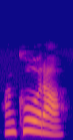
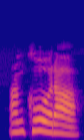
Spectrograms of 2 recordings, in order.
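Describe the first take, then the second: First: A bit louder, higher call; crowd shout. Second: Slow, stretched call for more; drawn-out shout. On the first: Audience demanding more from the stage, eager shout. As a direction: cry out for more. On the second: Audience begging the show to go on, slow drawn-out shout. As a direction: drag out the plea for more. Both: A narrator's reading. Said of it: "Il pubblico gridava".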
